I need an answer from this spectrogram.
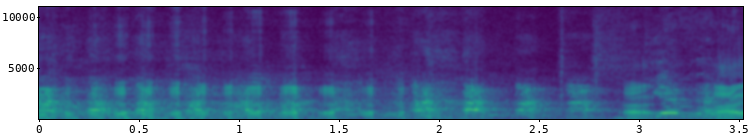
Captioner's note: laughter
